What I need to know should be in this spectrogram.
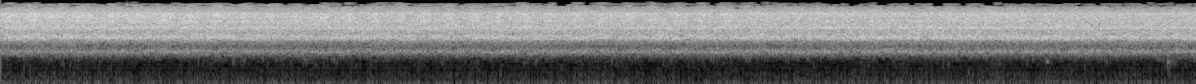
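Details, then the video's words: Steady high cicada buzz, a continuous piercing drone without pauses or rhythm changes, faint low hum underneath and a couple of tiny clicks near the end. "Amazing Sound Of Cicada Crying"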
